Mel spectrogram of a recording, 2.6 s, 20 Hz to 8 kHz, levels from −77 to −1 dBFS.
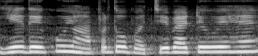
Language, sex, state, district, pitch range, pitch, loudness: Hindi, female, Uttar Pradesh, Jyotiba Phule Nagar, 240-265 Hz, 260 Hz, -12 LUFS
